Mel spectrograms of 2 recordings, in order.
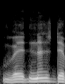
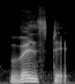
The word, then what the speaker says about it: Wednesday: जो वेडस डे है इसको आप लोग शायद वेडनेसडे पढ़ते हैं लेकिन वेडनेसडे गलत है वैसे नहीं पढ़ना चाहिए इसका सही प्रोनाउंस मतलब सही उच्चारण होगा वेनसडे ठीक है स्पेलिंग तो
